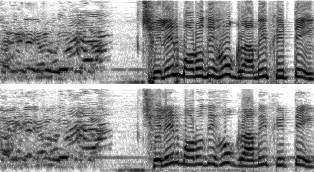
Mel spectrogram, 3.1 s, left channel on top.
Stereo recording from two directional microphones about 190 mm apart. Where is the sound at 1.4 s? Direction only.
40° left (ahead or behind).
